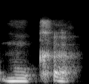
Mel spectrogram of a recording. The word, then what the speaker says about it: mukha: In terms of pronunciation, Brahmanosya mukha. This ka is the second letter in the ka varga, so it has to be aspirated.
